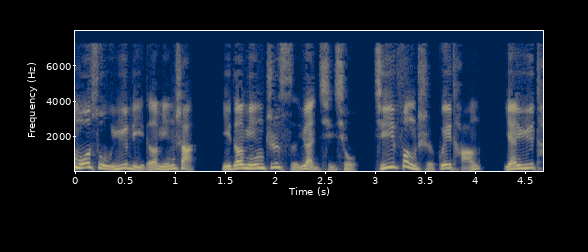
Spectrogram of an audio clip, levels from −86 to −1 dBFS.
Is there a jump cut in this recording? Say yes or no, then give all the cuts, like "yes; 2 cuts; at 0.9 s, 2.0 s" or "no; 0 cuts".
yes; 1 cut; at 2.9 s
